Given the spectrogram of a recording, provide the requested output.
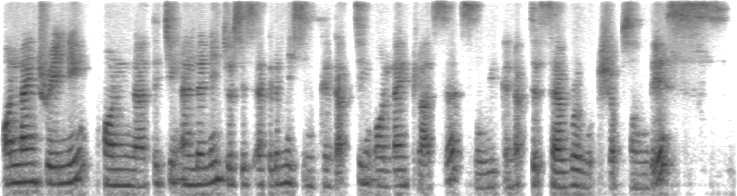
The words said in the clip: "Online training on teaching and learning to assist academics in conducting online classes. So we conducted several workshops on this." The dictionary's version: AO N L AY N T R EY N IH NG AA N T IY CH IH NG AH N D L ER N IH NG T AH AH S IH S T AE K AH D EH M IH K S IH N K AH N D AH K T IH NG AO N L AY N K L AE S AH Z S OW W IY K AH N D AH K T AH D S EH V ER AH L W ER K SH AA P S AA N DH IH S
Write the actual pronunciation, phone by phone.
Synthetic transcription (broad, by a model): AO N L AY N T R EY N IH NG AA N T IY CH IH NG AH N L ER N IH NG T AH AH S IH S EH K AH D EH M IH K S IH N K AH N D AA K T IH NG AO N L AY N K L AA S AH S OW W IY K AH N D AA K T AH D S EH V ER AH L W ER K SH AA P S AA N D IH S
